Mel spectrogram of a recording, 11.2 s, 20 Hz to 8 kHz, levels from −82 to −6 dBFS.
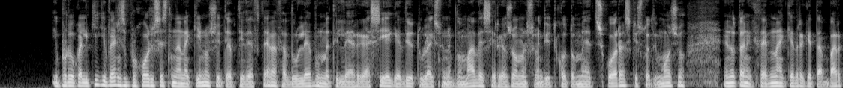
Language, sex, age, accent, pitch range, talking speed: Greek, male, 50-69, native, 85-105 Hz, 185 wpm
